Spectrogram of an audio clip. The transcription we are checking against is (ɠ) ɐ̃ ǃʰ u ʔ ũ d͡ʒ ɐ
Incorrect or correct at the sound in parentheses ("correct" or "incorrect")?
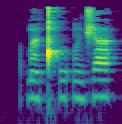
incorrect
